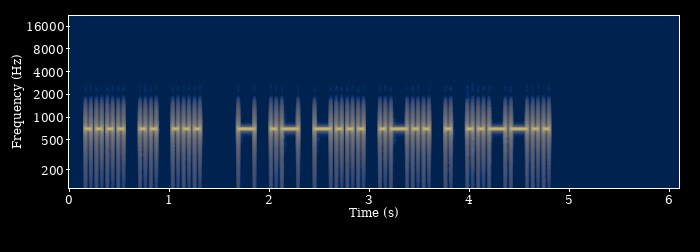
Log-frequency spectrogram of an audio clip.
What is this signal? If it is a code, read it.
Morse code, heard as a keyed tone, about 22 wpm, 700 Hz. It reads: HIS TABLE?
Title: Sentences from Top 1500 Words 22wpm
